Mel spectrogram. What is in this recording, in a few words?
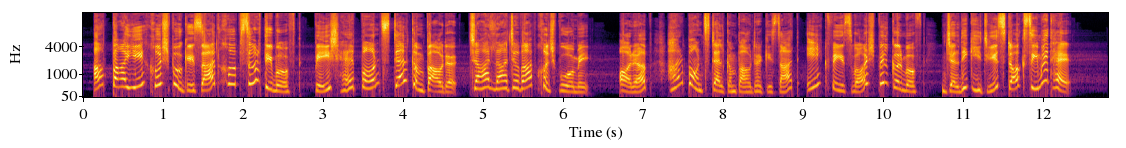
Commercial, female voice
